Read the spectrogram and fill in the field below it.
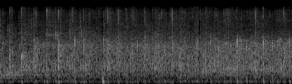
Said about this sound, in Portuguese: Quem pode dar um glória a Deus e aplaudir o Senhor?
